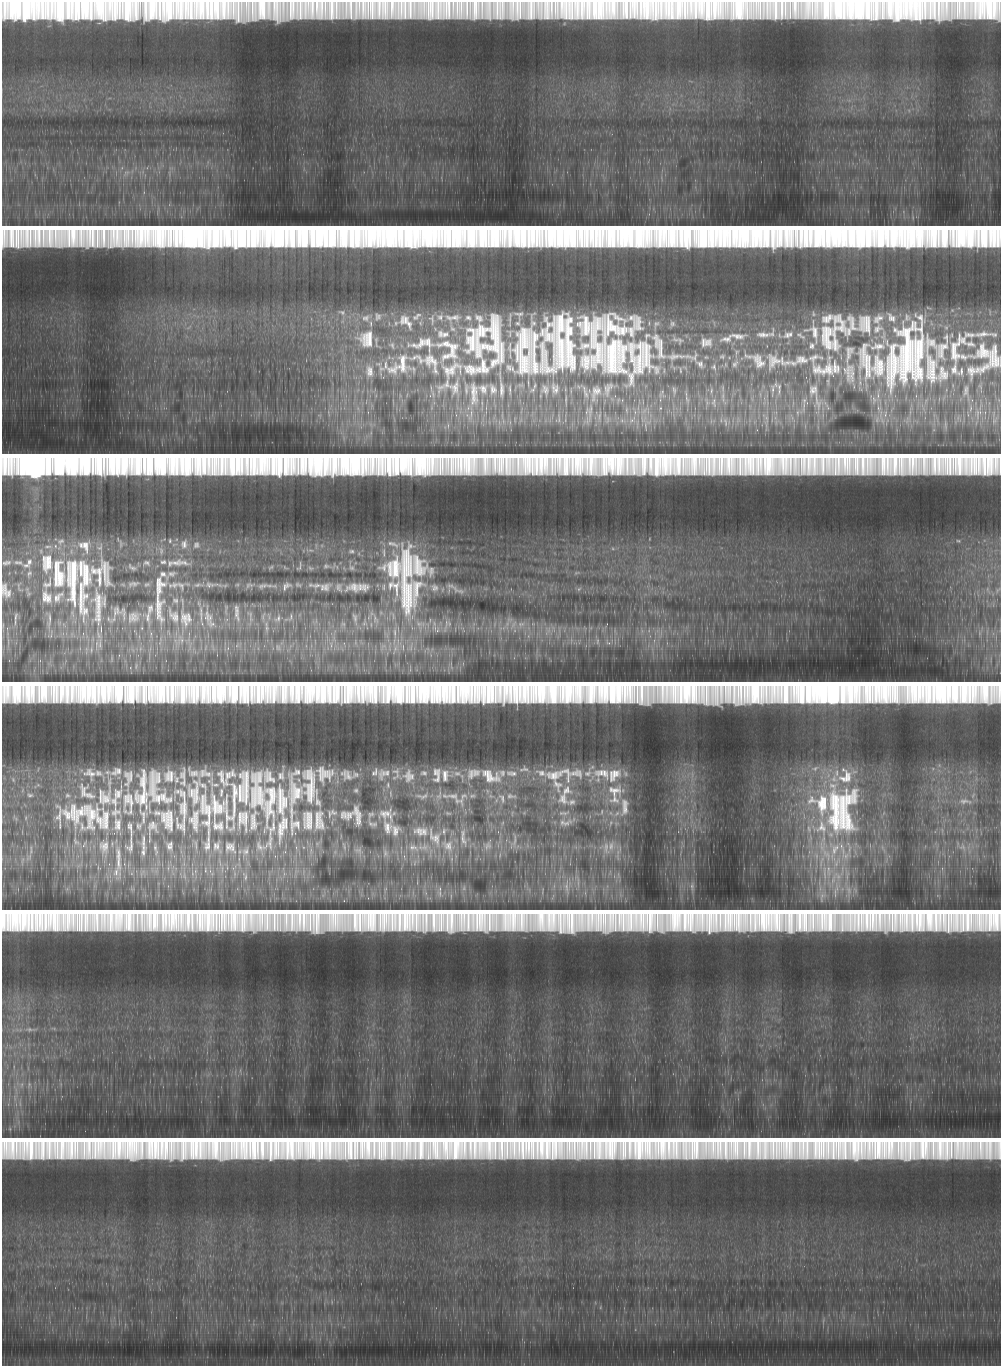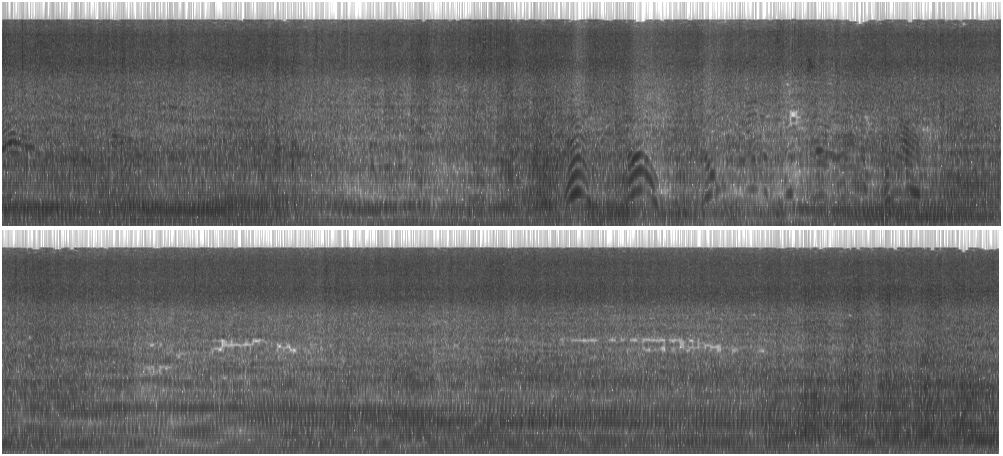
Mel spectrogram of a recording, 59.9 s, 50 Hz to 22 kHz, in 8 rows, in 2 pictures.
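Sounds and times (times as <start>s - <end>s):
engine revving under load: 0.0s - 59.9s.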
